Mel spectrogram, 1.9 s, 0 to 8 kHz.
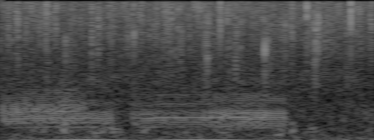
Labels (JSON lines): {"label": "biophony, croak", "recorder": "SoundTrap 500"}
